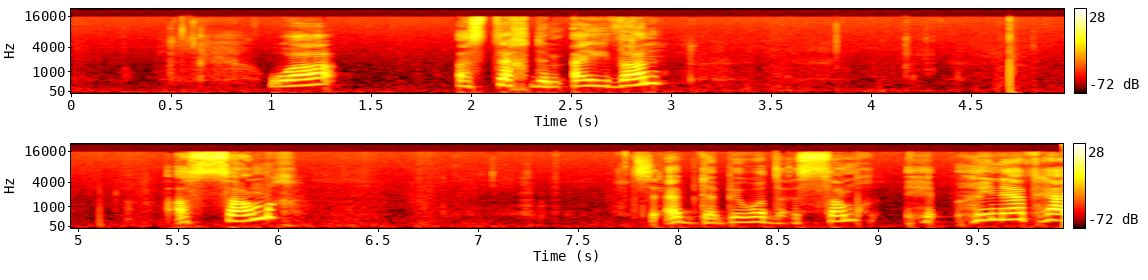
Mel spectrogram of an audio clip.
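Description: A woman speaks calmly and clearly, close by, in short phrases.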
